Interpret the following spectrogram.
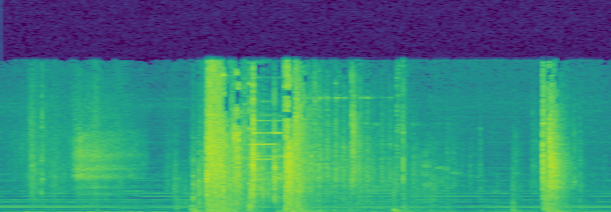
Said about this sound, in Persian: درم قفله. مثل بقیه درم با لگد بشکنش.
